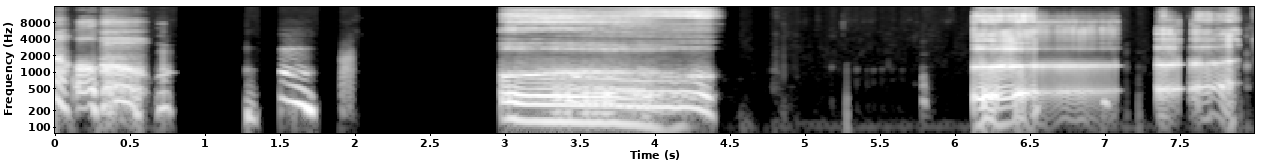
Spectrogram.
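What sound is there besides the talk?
burp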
